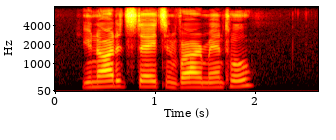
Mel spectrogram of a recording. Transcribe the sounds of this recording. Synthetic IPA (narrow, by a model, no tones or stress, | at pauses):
junaɪɾəd̥steɪtsɛ̃nvaɪɹə̃nmɛ̃ntʰəlˠ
